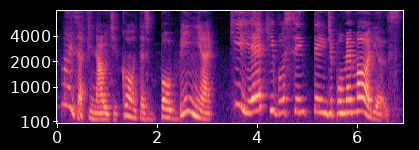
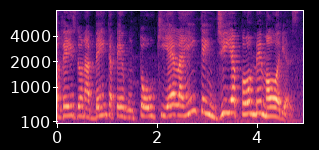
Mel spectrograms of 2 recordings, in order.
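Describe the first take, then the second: First: Higher, slower, fond grandmother voice; slow, teasing old-lady scolding; Dona Benta's voice. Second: Said in the usual way. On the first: Acted. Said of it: "imitando a voz dos personagens". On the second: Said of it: "esse trecho pode ser escrito de outra forma".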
